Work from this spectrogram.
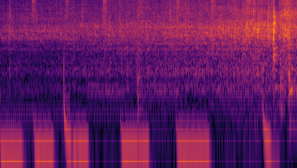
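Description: Chicken pieces for chow mein fry in hot oil, a steady close sizzle broken by several low scraping thuds as the pieces are turned in the pan.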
